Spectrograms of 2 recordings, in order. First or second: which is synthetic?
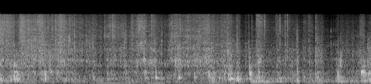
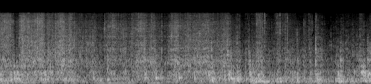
first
